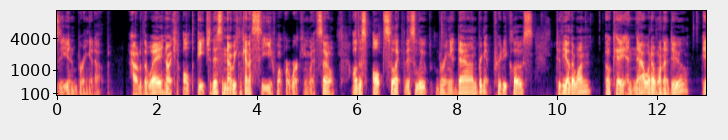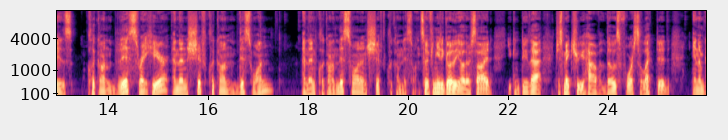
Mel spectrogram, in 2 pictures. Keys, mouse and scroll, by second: 3.1-4.2 middle drag, 4.2 a, 6.5 alt+right click, 7.0 scroll up 2, 7.2 g, 9.4-11.8 middle drag, 11.8-13.0 scroll up 1, 13.0-14.0 scroll up 1, 14.0 scroll up 1, 14.3-16.8 shift+middle drag, 16.8 shift+right click, 17.3-18.4 middle drag, 18.4-20.2 shift+right drag, 20.2-21.2 middle drag, 21.2 scroll up 2, 22.4 scroll down 2, 22.5 middle click, 23.2 scroll up 1, 23.3-25.9 middle drag.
